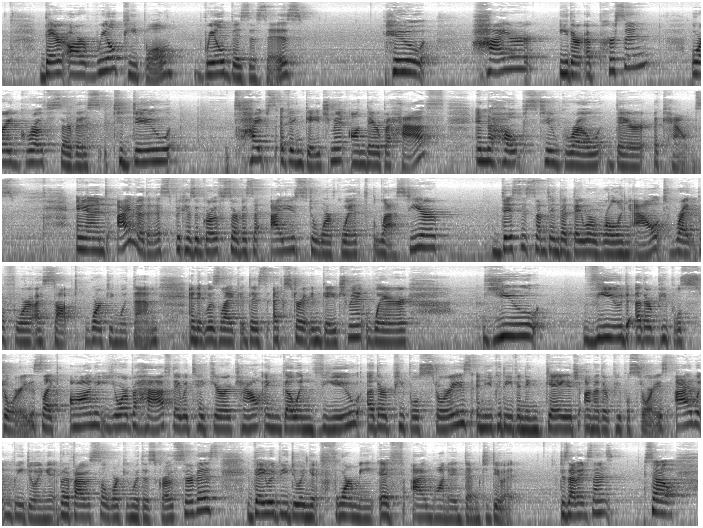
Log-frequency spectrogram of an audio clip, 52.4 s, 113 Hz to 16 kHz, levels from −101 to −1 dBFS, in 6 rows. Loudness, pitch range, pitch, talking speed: -19 LUFS, 190-230 Hz, 205 Hz, 150 wpm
